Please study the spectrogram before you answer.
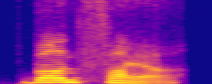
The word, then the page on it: bonfire: Indian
